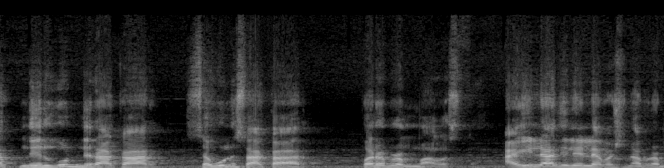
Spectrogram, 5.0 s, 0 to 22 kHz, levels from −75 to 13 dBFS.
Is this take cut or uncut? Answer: cut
